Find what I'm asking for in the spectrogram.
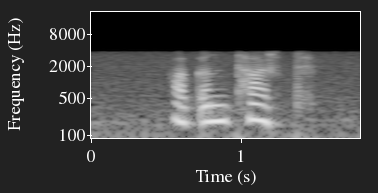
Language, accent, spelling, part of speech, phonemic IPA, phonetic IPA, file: Armenian, Eastern Armenian, ակնթարթ, noun, /ɑkənˈtʰɑɾtʰ/, [ɑkəntʰɑ́ɾtʰ], Hy-ակնթարթ.ogg
- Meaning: 1. blink of an eye 2. instant, second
